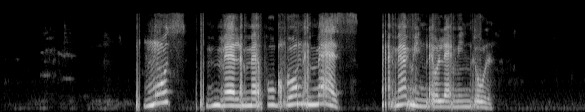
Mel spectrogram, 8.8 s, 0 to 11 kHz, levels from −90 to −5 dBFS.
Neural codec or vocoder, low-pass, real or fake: codec, 16 kHz, 8 kbps, FunCodec, trained on Chinese and English, 25 frames a second; 7.2 kHz; fake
